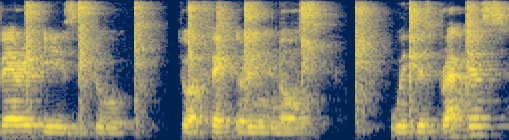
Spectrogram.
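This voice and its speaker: A man with a non-native accent talks at a medium pitch, with audible room echo. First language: not English. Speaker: self-healing practice demonstrator. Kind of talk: tutorial. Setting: at home, quiet for neighbors. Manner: halting.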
